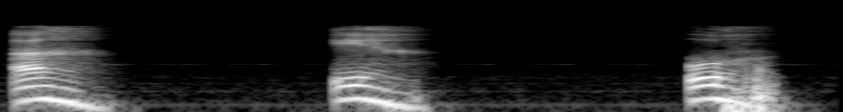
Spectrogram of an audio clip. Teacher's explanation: हलक के आखिरी हिस्से से अदा होते हैं। तीन हिस्से होते हैं हलक के, एक सबसे ऊपर वाला मुंह के करीब वाला, और एक सीने के करीब वाला, और एक दरमियान में होता है। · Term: हमजा और हा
